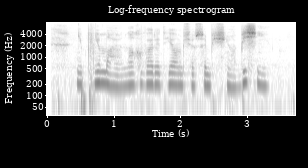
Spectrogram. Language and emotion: Russian, neutral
